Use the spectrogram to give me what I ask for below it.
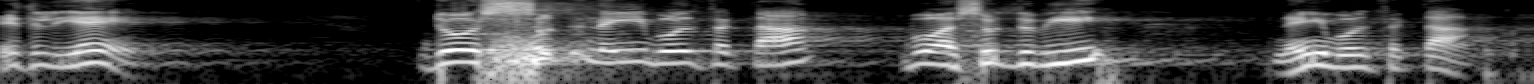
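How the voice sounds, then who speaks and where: A man's voice: high-pitched, a bit bright. A man, a Jain monk, giving a sermon-style pronunciation lesson in a temple hall, teasing listeners and repeating words to drill them. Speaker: Jain monk teaching recitation. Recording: long hall reverb.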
